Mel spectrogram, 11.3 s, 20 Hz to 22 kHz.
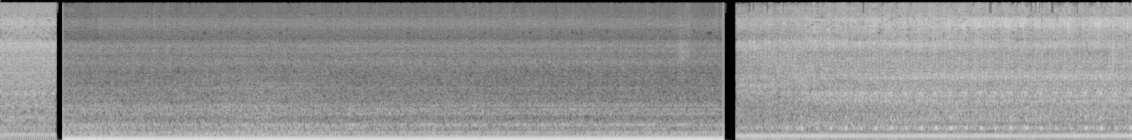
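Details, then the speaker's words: Ford Focus Mk1 Sigma petrol engine idling right after a thorough oil change and oil filter priming, no leaks found: smooth, steady even hum with a faint belt whir and no knocks or misses. Belts are the main noise, a healthy normal idle. "is how a happy Ford Sigma should sound like. There's more noise from the belts than anything. This is such a ridiculously good engine."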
